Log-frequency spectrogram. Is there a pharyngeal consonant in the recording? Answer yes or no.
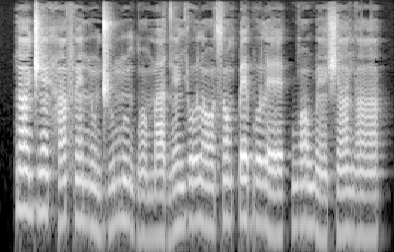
no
